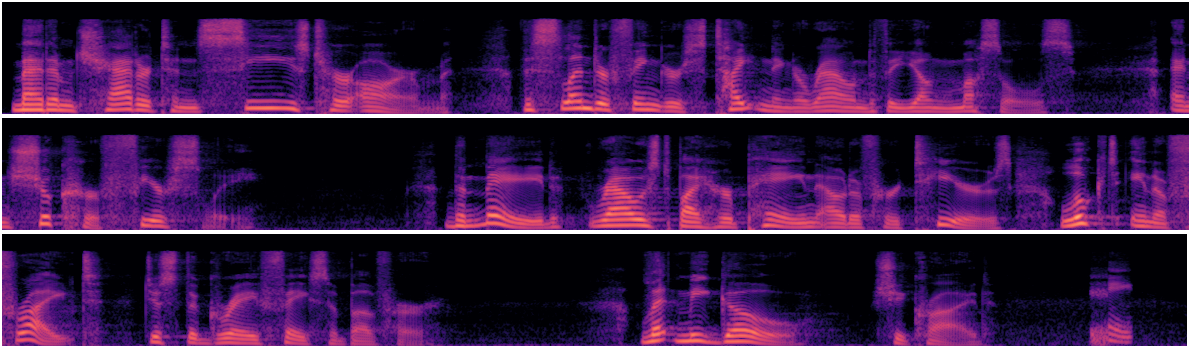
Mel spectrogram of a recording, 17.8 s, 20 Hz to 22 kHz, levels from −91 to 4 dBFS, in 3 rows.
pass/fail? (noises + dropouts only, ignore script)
fail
